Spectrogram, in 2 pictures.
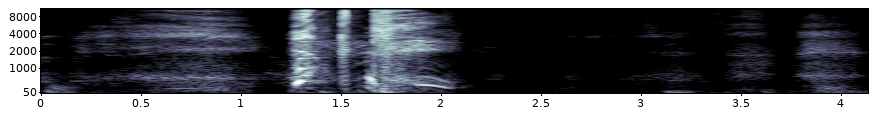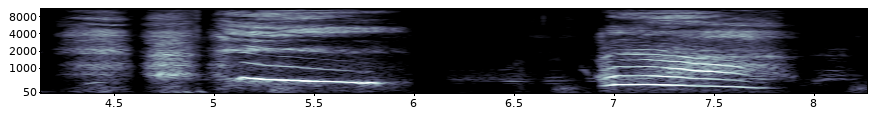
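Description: Several sneezes and gasping breaths from a person playing a game, loud and close, with sharp bursts and a long drawn-out final sneeze; short pauses between them.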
